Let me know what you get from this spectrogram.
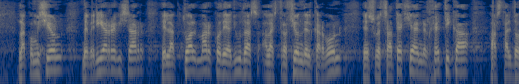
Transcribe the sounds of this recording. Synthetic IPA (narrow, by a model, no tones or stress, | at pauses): lako̞misjo̞nd̪e̞βe̞ɾiare̞βisaɾelakt̪walmaɾko̞ðeaʝuðasalae̞st̪ɾaθjo̞nd̪e̞lkaɾβo̞ne̞nsue̞st̪ɾat̪e̞xjaene̞ɾxe̞t̪ikaːst̪aeld̪o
